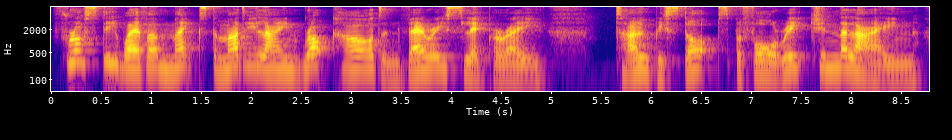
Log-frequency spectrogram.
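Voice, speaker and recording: A woman's voice: medium pitch, takes it slowly, fairly bright tone. A woman reading a children's storybook aloud as scripted narration. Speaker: storybook reader.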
